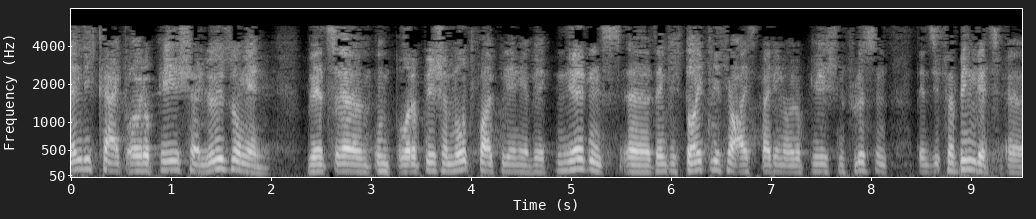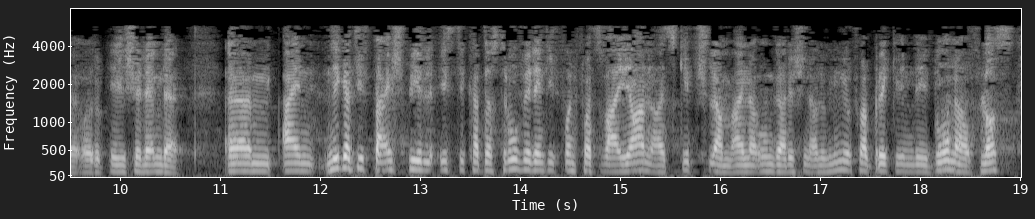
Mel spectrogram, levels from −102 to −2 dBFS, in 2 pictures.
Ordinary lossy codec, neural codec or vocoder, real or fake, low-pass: MP3, 24 kbps; codec, 32 kHz, 1.9 kbps, SNAC; fake; 7.2 kHz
